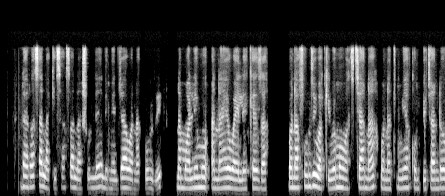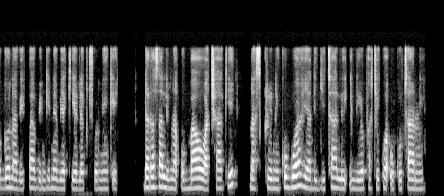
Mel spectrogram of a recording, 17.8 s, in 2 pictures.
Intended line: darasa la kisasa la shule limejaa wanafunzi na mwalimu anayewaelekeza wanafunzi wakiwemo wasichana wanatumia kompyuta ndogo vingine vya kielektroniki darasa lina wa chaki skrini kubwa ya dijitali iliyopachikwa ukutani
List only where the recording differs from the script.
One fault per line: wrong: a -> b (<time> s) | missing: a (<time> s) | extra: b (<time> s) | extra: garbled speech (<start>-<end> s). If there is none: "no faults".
extra: na vifaa (9.1 s)
extra: ubao (12.5 s)
extra: na (13.9 s)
